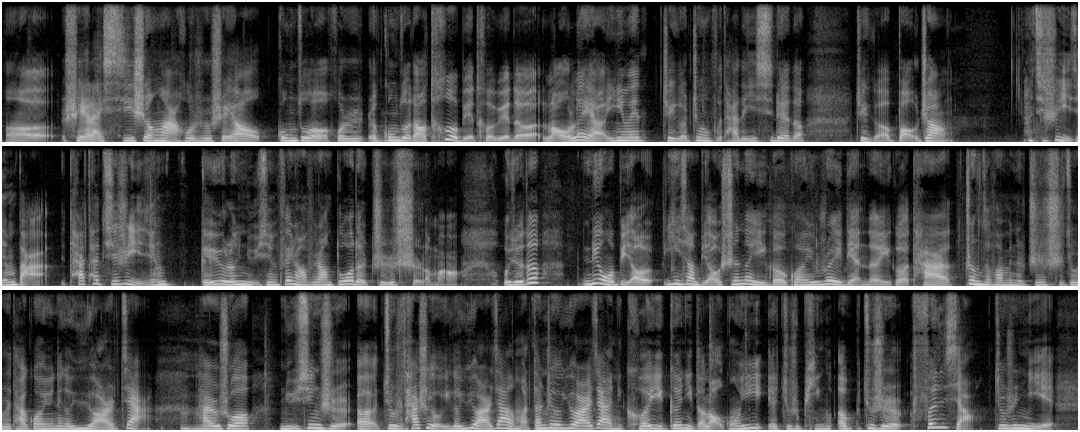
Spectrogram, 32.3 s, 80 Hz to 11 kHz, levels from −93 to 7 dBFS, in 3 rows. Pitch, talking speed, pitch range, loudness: 220 Hz, 290 characters per minute, 195-245 Hz, -22 LUFS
